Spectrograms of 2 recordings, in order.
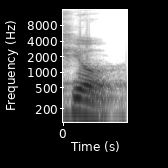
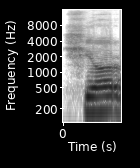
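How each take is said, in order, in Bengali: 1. শেষের r ধ্বনিটি নীরব থাকে। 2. শেষের r ধ্বনিটি উচ্চারিত হয়। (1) "আর এর উচ্চারণটা বাদ যাবে" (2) "শিওর না"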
